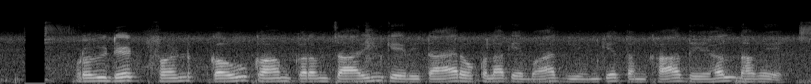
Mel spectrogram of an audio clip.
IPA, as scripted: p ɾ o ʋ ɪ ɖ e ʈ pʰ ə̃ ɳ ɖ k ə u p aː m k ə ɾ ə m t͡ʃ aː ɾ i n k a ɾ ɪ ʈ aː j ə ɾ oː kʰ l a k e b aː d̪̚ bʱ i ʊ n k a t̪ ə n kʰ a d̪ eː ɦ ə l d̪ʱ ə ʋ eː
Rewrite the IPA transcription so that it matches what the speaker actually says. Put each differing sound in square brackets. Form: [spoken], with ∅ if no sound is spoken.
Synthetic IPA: p ɾ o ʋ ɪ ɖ e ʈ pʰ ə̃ ɳ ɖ k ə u [k] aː m k ə ɾ ə m t͡ʃ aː ɾ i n k [e] ɾ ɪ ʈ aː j ə ɾ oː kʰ l a k e b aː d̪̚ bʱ i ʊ n k [e] t̪ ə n kʰ a d̪ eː ɦ ə l d̪ʱ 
